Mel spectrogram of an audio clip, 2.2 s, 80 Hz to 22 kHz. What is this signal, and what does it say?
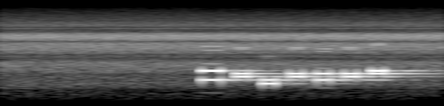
Multi-frequency trunk signalling (R1, as on North American trunks), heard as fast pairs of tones, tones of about 70 ms, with room echo. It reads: KP 03090 ST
